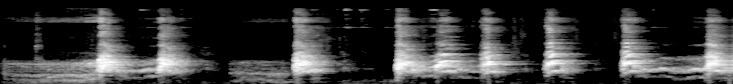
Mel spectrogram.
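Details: Pet dog giving loud, abrupt barks, singly and in quick runs, after a low rumbling growl-like start; around ten barks with short silent gaps between groups.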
